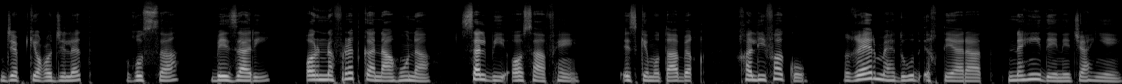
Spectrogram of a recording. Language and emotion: Urdu, neutral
